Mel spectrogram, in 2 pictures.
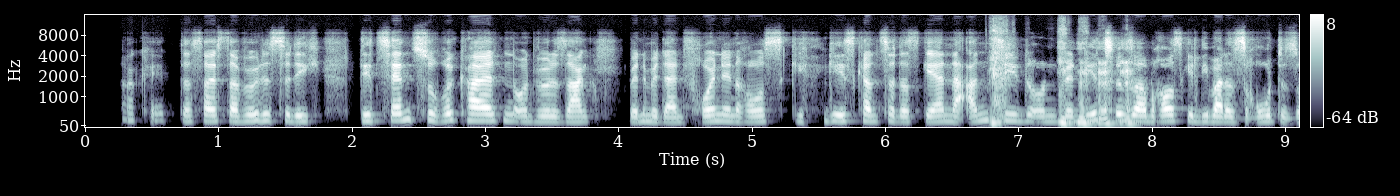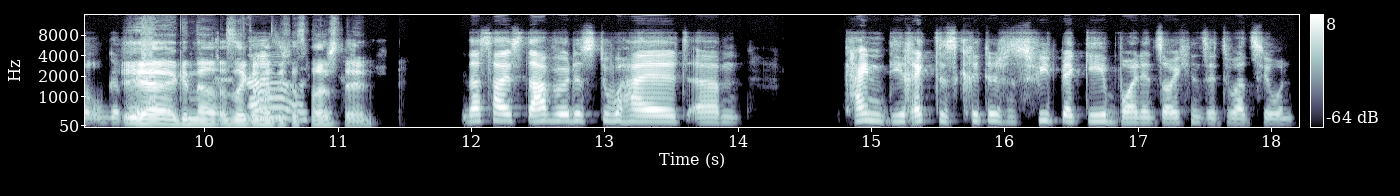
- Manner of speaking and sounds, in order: laughing while speaking: "rausgeh"; chuckle
- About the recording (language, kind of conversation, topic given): German, podcast, Wie gibst du kritisches Feedback?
